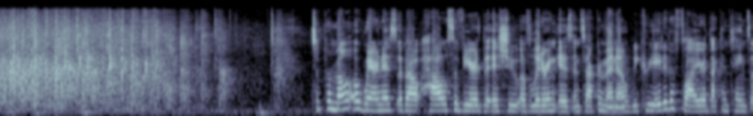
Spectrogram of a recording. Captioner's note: applauding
